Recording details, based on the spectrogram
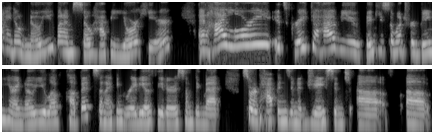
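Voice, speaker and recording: A woman hosting an online event, giving an informal, effusive welcome to the audience. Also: mid-range voice. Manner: effusive, greeting people by name. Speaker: event host, arts program manager. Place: office, on a video call.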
